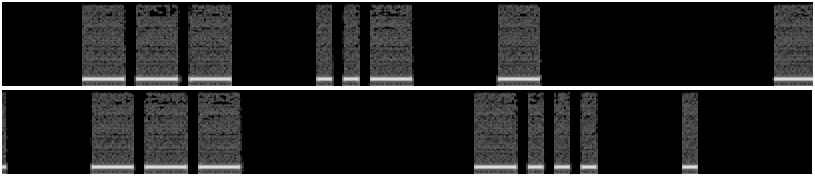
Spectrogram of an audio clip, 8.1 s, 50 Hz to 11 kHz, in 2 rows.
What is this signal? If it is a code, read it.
Morse code, heard as a keyed tone, about 18 wpm, spaced as for 12 wpm, 1000 Hz. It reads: OUT TO BE
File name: qotdfiles / 12wpm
